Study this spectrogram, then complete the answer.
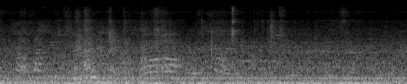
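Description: People's footsteps shuffle out of a train.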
